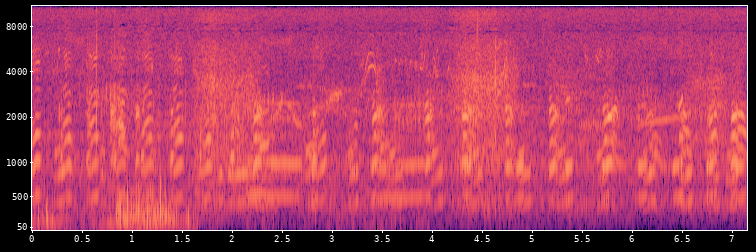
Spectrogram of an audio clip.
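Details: Ruddy shelducks fighting at Arucas, Gran Canaria, on 13 February 2021: nasal, goose-like honks with strong overtones, repeated rapidly and overlapping throughout, with a brief low rumbling burst near the start and a man's voice just after.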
